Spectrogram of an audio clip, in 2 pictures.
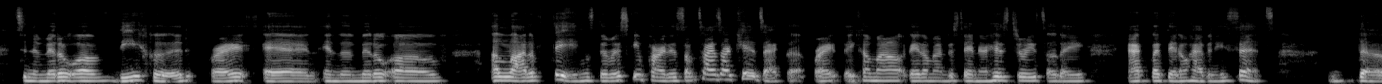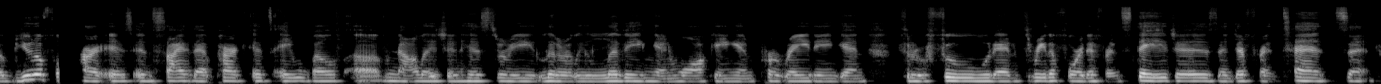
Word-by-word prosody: it's - - -9
in 170 - +2
the 155 - -1
middle 160 +1 +4
of 165 0 +2
the 170 +5 +5
hood, 155 +4 +1 0.2
right? 155 +4 +3
And, 140 -2 +2
in 155 -1 -1
the 150 0 -2
middle 155 +2 +1
of 155 0 +1 0.5
a 180 - +6
lot 165 -2 +5
of 180 0 -1
things, 170 -6 +3
the 160 -1 0
risky 190 +6 -1
part 165 -7 0
is, 170 0 -1
sometimes 230 +6 0
our 225 0 +3
kids 135 -11 -1
act 145 -1 -4
up, 320 +1 -7
right? 170 +4 -1
They - - -3
come 180 -1 -3
out, 170 0 0
they 160 - +2
don't 160 0 -2
understand 155 0 -3
our 150 - 0
history, 175 -1 +1
so 155 - -5
they 150 +1 -3 0.4
act 160 +1 +3
like 165 -1 +2
they 160 - 0
don't 160 +2 -2
have 150 -2 -1
any 150 +2 -4
sense. 165 -4 -2 0.8
The 145 -4 +1
beautiful 215 +3 +4 0.2
part 150 -4 +1
is, 155 0 -2
inside 155 +1 -1
that 145 -2 -1
park, 155 -1 0
it's 155 -1 -3
a 155 0 -1
wealth 155 -1 -2
of 335 - -3
knowledge 150 -1 -2
and 145 0 -3
history, 150 -1 -2
literally, 145 -2 0
living, 150 +1 0
and 135 0 -6
walking, 140 0 -4
and 140 +2 -9
parading, 145 -2 -3
and 140 +1 -4 0.4
through 145 -2 +1
food, 155 -1 +3
and 145 +1 0
3 160 -3 +1
to 165 - +3
4 155 -2 -1
different 145 -2 -4
stages, 155 -1 +3
and 140 -1 -5
different 150 -4 -2
tents, 155 -2 0
and 150 -1 -2
155 Hz, 165 wpm, -23 LUFS, 150-165 Hz, 0.8 s, a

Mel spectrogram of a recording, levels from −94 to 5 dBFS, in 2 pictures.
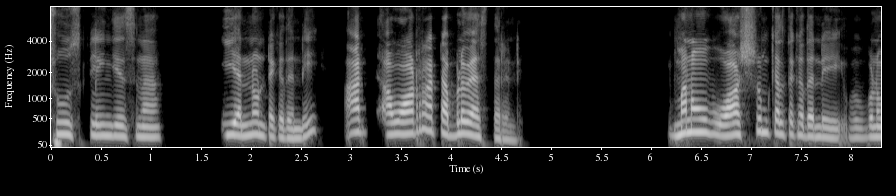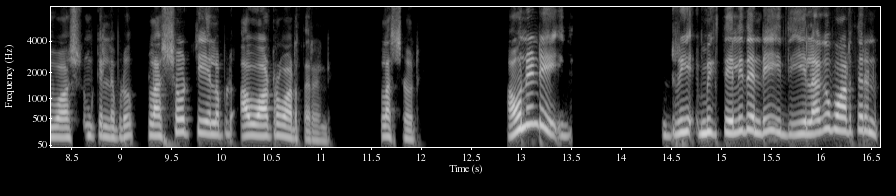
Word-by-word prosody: Shoes 210 -4 -2
clean 190 -2 -2
జేసినా, 170 -1 -3 0.8
ఇయన్నుంటాయి 190 -3 0
కదండి! 155 +7 -3 0.4
ఆట్ 240 -1 +1 0.2
ఆ - - +4
వాటర్ 225 +7 +4
ఆ - - -10
టబ్‌లో 210 +2 +2
వేస్తారండి. 130 -9 -6 1.6
మనం 245 +2 +5 0.3
వాష్‌రూమ్‌‌కెళ్తా 210 +2 +1
కదండి! 170 -4 -1
ఇప్పుడు 155 0 -11
మనం 170 0 -1
వాష్‌రూమ్‌కెళ్ళినప్పుడు, 170 0 -4 0.2
ఫ్లష్ 190 -2 +1
ఔట్ 240 -2 -1
చేయనప్పుడు 215 -2 -2
ఆ - - +6
వాటర్ 185 +1 +4
వాడతారండి. 130 -8 -5 0.5
Flush 180 -2 -3
out. 130 - -14 0.9
అవునండి. 360 +4 +6 1.2
డ్రి 220 +2 +1 0.2
మీకు 235 -4 +2
తెలీదండి. 255 +1 +3
ఇది 200 -2 -7
ఇలాగ 225 +6 +3
వాడతారండి. 260 -4 +2
195 Hz, 115 wpm, -23 LUFS, 170-230 Hz, 1.6 s, ఆ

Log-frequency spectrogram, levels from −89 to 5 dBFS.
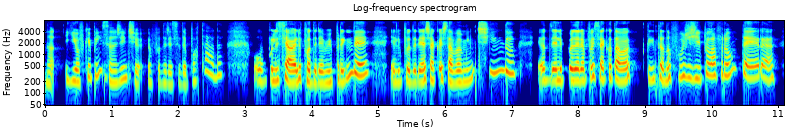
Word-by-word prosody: Nã 180 -2 -6 0.2
e, 215 -2 -7
eu 205 - +1
fiquei 260 +6 -6
pensando 285 - -7
gente, 225 -4 -6
eu - - -11
poderia 180 -2 -12
ser 170 - -17
deportada. 280 - -9 0.5
O 205 - -4
policial, 210 -2 +5
ele 190 +6 +6
poderia 195 -5 0
me 190 +1 -4
prender, 295 - +2 0.3
ele 190 - -6
poderia 195 0 +1
achar 220 -2 +2
que - - -2
eu - - +6
estava 195 -4 +1
mentindo. 340 - -3 0.3
Eu - - -1
ele 210 +1 +4
poderia 215 -1 +5
pensar 240 0 +1
que - - -15
eu - - +3
estava 215 -3 +4 0.2
tentando 230 0 -2
fugir 255 -3 -4
pela 295 +3 +1
fronteira. 275 - 0
225 Hz, 185 wpm, -23 LUFS, 200-280 Hz, 0.5 s, ele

